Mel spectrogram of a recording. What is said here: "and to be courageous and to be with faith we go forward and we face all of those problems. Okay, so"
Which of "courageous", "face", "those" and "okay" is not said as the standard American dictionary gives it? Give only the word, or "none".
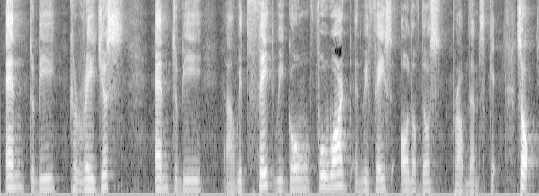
those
